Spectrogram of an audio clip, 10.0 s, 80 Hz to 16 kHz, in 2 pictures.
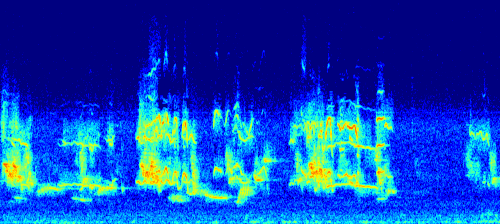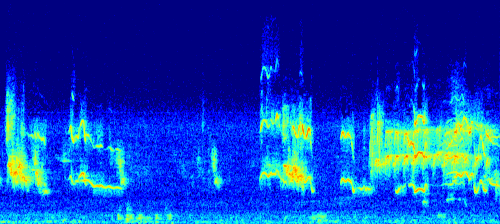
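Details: Common kestrels at Sägeweg, 22 May 2023: repeated clusters of shrill, chattering high calls in bursts of one to two seconds, with a brief quiet spell midway before the calling resumes.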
